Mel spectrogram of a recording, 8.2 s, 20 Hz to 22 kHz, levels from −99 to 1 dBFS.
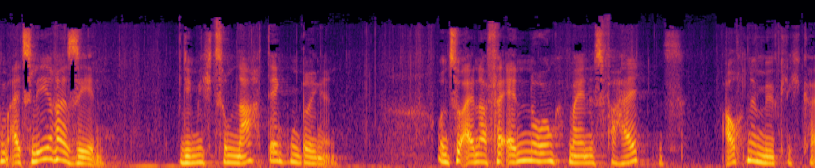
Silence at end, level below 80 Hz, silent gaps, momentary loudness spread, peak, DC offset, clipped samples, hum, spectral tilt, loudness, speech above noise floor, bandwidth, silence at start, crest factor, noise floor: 0 s; -42 dBFS; none; 20 LU; 0 dBFS; under 0.1%; under 0.1%; none; -6 dB/octave; -16 LUFS; 26 dB; 13.5 kHz; 0 s; 16 dB; -40 dBFS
